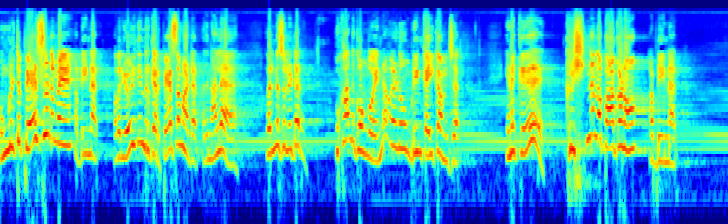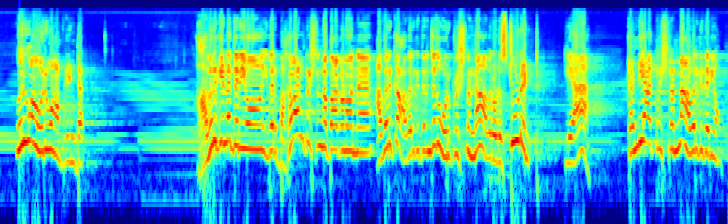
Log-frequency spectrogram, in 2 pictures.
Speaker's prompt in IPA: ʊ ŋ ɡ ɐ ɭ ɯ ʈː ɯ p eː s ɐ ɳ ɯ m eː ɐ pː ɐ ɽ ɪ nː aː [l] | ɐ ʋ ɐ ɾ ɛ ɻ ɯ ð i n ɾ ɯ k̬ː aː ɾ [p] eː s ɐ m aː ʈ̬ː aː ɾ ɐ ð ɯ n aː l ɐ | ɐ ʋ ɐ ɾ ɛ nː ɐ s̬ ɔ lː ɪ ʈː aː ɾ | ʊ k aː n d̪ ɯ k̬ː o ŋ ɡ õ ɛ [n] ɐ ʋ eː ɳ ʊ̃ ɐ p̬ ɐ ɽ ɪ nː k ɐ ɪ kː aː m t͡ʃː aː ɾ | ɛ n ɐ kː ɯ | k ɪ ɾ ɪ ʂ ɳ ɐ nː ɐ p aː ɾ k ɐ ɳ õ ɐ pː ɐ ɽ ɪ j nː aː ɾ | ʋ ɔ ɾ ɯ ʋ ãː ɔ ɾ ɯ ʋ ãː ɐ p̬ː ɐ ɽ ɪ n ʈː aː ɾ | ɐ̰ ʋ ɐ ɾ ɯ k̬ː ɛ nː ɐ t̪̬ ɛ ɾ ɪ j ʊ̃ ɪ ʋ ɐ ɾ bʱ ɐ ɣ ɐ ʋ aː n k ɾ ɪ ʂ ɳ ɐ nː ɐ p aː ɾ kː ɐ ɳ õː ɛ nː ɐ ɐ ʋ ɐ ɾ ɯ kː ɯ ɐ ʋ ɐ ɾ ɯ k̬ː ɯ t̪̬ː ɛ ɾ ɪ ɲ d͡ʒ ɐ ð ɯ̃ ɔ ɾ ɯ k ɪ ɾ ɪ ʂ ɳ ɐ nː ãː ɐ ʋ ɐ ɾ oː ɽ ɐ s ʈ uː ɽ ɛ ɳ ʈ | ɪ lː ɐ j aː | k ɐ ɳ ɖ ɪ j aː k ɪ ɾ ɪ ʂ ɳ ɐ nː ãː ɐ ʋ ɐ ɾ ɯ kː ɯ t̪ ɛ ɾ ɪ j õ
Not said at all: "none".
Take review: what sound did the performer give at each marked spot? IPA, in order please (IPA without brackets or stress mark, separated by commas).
ɾ, p, nː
